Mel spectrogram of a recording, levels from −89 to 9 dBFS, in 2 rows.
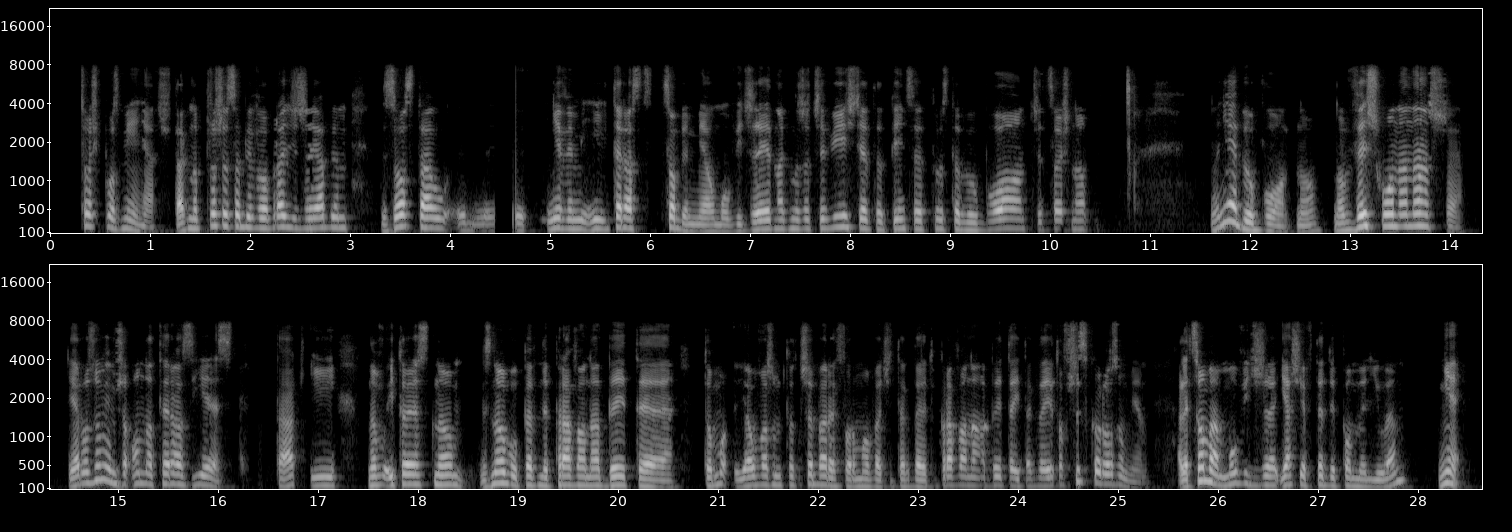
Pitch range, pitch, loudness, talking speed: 140-175 Hz, 155 Hz, -28 LUFS, 180 wpm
